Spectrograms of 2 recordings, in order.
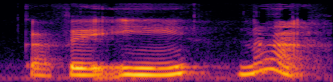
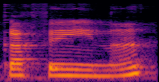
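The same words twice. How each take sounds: First: Slow "cafeína", the í held apart from the e; careful teacher's "cafeína", í as its own syllable; separated vowels. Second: Said in the usual way. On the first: Shown as a demonstration. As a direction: draw out "cafeína" with stress on the í. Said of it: "wants to be broken up away from that E". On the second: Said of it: "when you break it up in syllables".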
